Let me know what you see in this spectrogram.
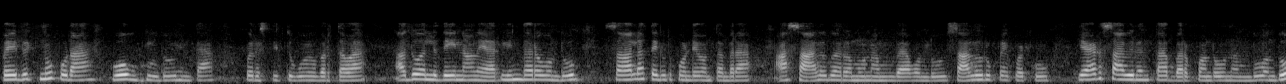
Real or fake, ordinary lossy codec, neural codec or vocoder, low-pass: fake; Opus, 32 kbps; codec, 24 kHz, 0.9 kbps, WavTokenizer, medium speech release version 1; 7.2 kHz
